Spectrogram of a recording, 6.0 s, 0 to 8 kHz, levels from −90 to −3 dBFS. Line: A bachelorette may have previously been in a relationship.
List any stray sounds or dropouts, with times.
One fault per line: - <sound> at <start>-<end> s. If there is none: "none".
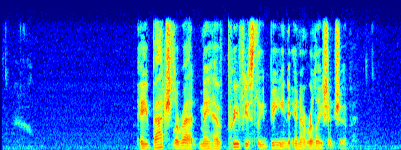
none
